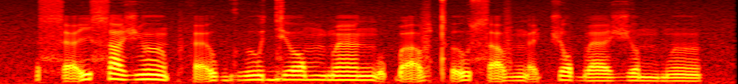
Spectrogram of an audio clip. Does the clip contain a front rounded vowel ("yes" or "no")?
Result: no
